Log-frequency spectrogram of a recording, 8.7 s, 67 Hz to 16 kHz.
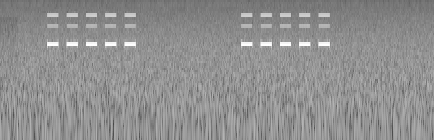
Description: Beep code, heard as a piezo beeper, played twice, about 2800 Hz. 5 short. In AMI BIOS tables: processor failure; in Dell tables: CMOS battery failure.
